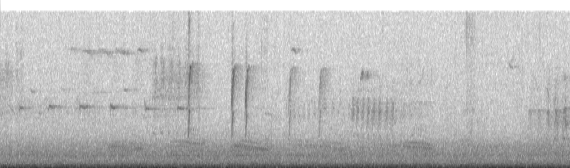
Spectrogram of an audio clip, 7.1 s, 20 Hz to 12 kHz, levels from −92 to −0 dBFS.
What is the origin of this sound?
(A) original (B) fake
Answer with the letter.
A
